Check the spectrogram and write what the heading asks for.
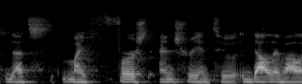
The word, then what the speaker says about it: Dalla Valle: That's that's my first entry into Dal Val it's called. That's how you pronounce it. Dalaval. Dalaval.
